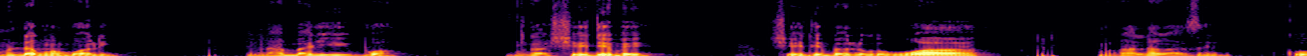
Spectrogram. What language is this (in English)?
Gbari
